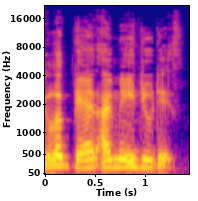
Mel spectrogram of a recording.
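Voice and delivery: put-on high, eager little kid. A child showing dad a drawing, high and eager. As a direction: pipe up like a proud child. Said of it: "And you're like".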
